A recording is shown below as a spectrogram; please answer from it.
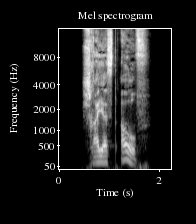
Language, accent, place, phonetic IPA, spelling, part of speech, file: German, Germany, Berlin, [ˌʃʁaɪ̯əst ˈaʊ̯f], schreiest auf, verb, De-schreiest auf.ogg
- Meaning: second-person singular subjunctive I of aufschreien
